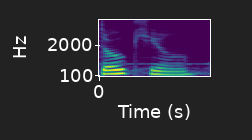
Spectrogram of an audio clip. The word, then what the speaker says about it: DQN: Japanese net slang pronounced dokyun. Dokyun.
